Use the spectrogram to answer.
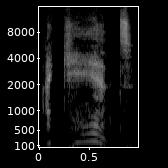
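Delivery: reluctant mare voice; strained. A narrator's reading. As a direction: hold back reluctantly. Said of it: "gave a strained expression".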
